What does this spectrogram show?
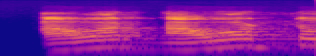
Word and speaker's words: hour: তাহলে আওয়ারটা উচ্চারণ কি হয়, এইচ ও ইউ আর, আওয়ার, ঠিক আছে, এটা কিন্তু এইচটা উচ্চারণ হয় না, এইচটা সাইলেন্ট থাকে, ঠিক আছে, আর অনেস্টের এইচটাও সাইলেন্ট থাকে।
